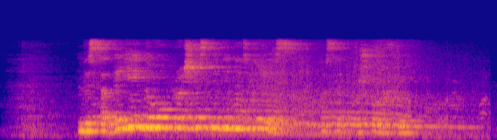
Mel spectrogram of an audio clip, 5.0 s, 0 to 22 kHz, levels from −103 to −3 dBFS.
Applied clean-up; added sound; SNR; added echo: none; Motorcycle / Engine; 16 dB; reverberation time 0.8 s.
